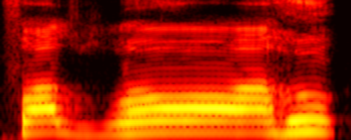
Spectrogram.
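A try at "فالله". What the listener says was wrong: فاللہ اچھا اگر ناک میں تھوڑی آواز جائے فاللہ ہوں نہیں ہونا چاہیے ہا پیش ہو فاللہ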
